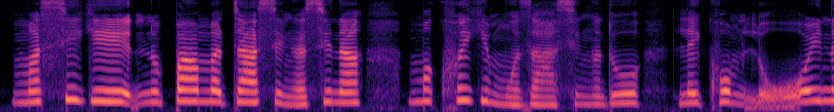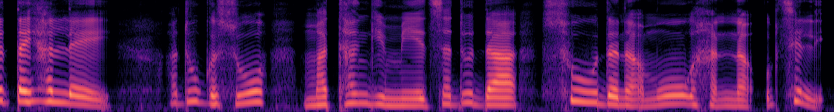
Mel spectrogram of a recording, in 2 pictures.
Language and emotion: Manipuri, disgusted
